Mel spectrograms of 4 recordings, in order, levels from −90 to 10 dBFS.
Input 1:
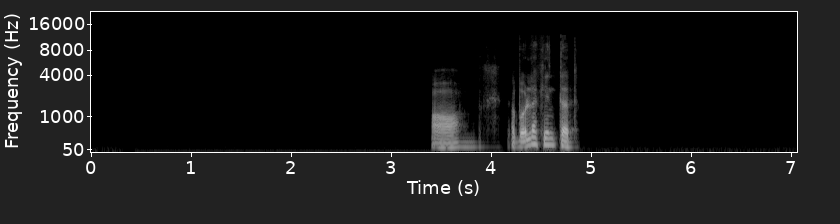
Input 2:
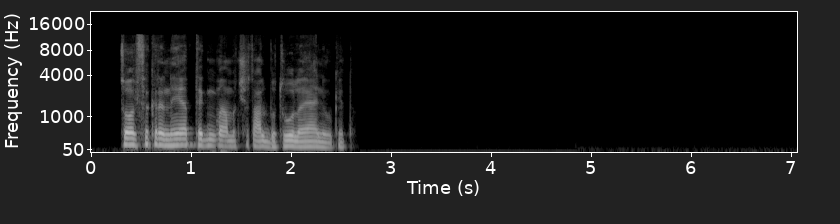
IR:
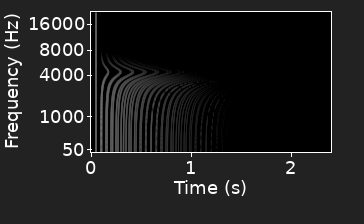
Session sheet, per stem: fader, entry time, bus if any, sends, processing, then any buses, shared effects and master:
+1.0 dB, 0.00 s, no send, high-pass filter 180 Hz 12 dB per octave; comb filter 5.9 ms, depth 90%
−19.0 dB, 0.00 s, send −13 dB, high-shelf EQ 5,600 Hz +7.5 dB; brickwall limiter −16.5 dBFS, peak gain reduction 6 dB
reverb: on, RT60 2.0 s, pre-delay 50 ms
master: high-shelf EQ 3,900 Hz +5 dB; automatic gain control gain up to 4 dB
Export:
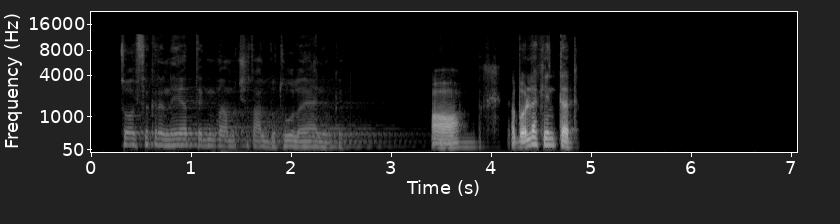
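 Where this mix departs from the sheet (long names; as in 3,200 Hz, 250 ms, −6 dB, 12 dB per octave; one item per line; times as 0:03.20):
stem 1: missing comb filter 5.9 ms, depth 90%
master: missing automatic gain control gain up to 4 dB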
